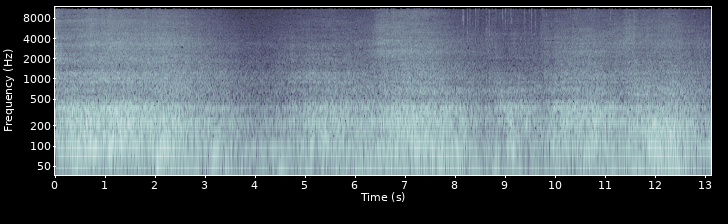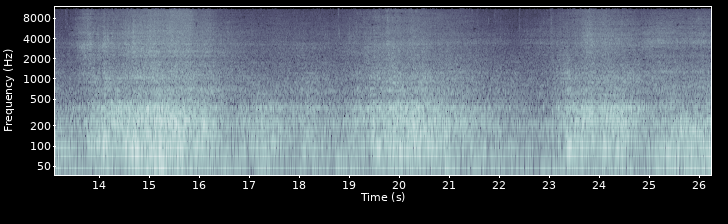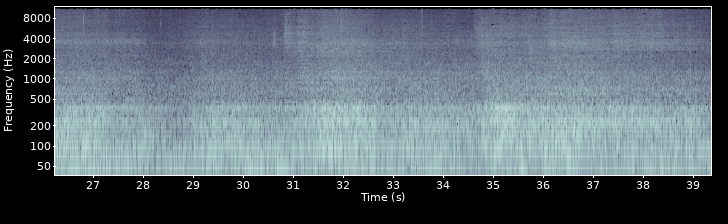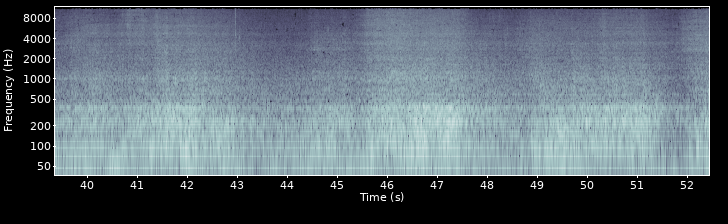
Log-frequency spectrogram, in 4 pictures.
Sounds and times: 0.0s sea wave 52.4s

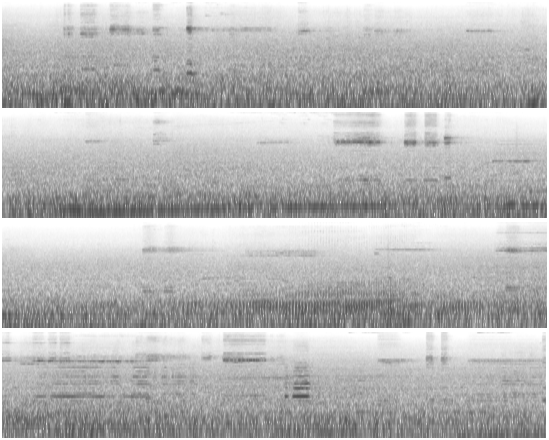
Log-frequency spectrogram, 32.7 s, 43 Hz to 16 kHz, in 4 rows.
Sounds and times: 0.0s vehicles 32.6s
19.2s motorcycles 25.6s

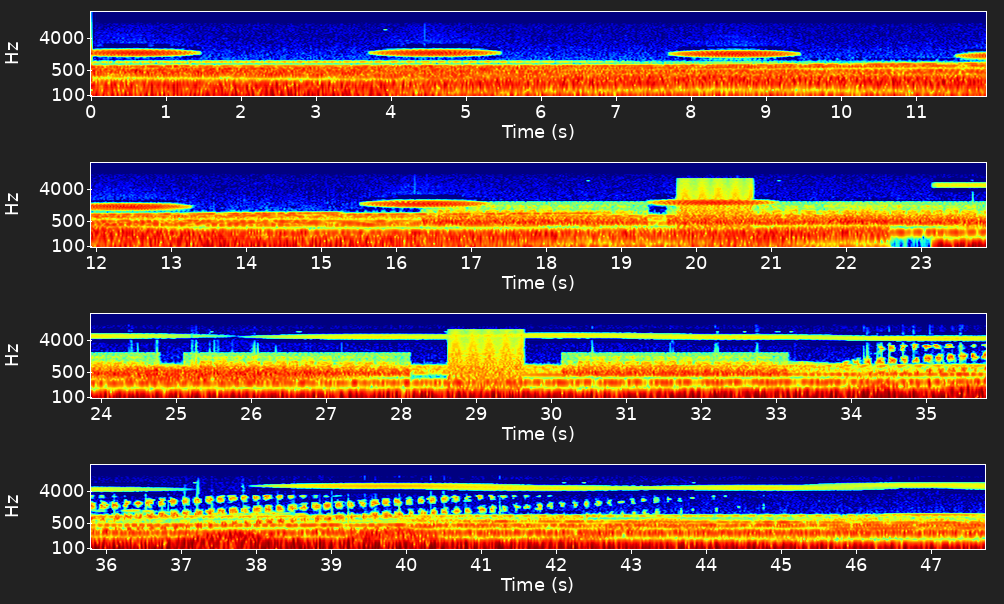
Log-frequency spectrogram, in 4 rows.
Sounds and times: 19.8s space noises 21.1s
28.6s space noises 29.8s
33.2s space noises 44.7s

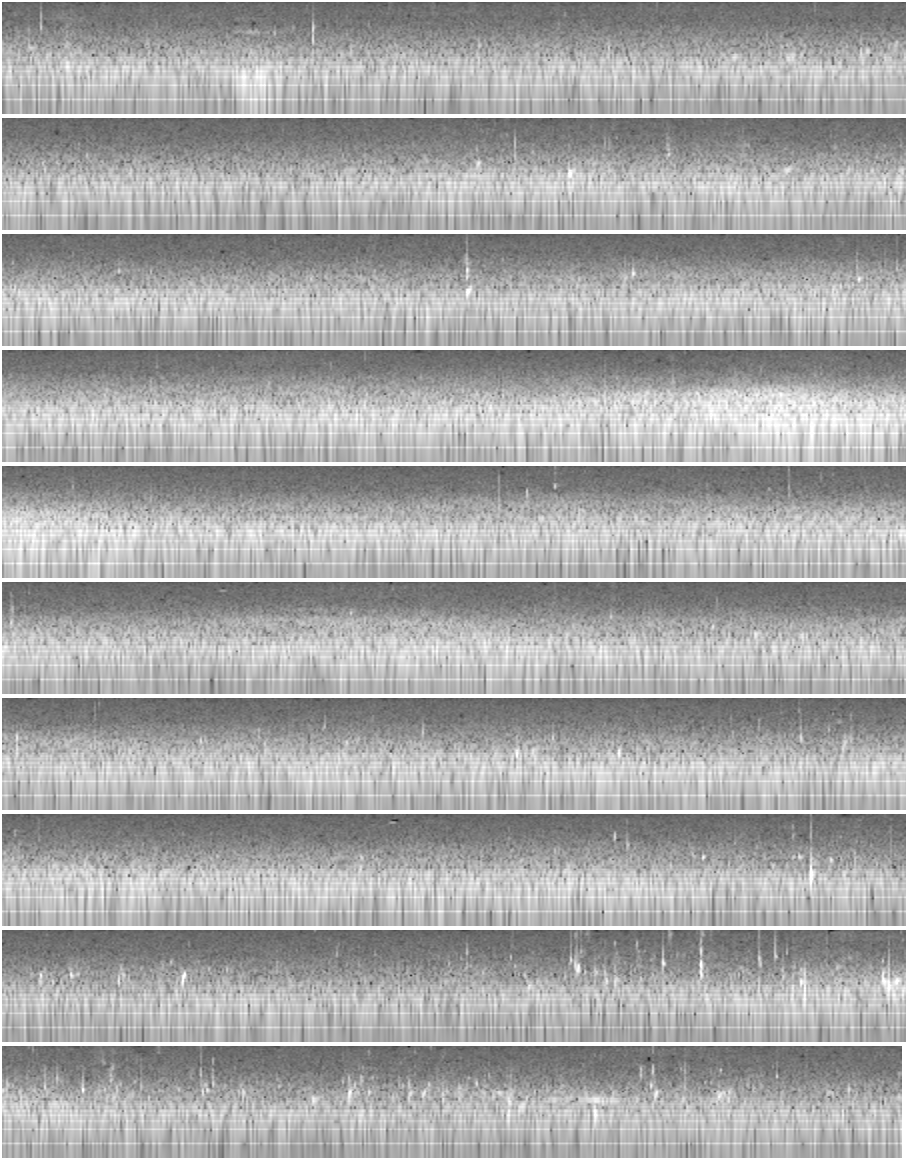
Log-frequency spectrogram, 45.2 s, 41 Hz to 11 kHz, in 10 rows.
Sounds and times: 8.5s wind gusts 39.1s

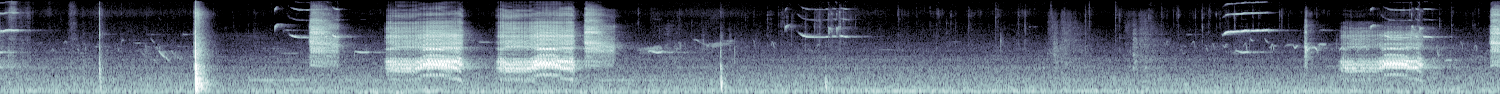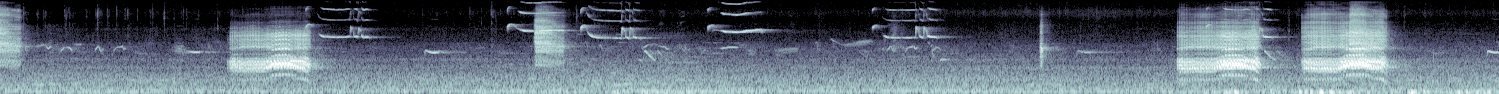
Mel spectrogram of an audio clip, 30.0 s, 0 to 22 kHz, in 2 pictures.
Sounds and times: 0.0s birdsong 29.9s
3.1s Crows 6.3s
13.4s Crows 15.3s
17.3s Crows 18.3s
26.8s Crows 29.2s

